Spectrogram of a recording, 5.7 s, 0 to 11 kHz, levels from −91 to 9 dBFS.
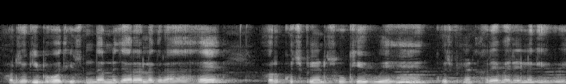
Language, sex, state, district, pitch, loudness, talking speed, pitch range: Hindi, male, Punjab, Pathankot, 115 Hz, -18 LUFS, 230 wpm, 110-130 Hz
